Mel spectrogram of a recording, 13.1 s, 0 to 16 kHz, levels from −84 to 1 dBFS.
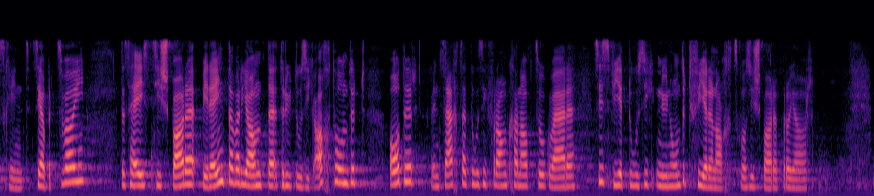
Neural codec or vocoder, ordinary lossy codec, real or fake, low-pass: none; none; real; 7.2 kHz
